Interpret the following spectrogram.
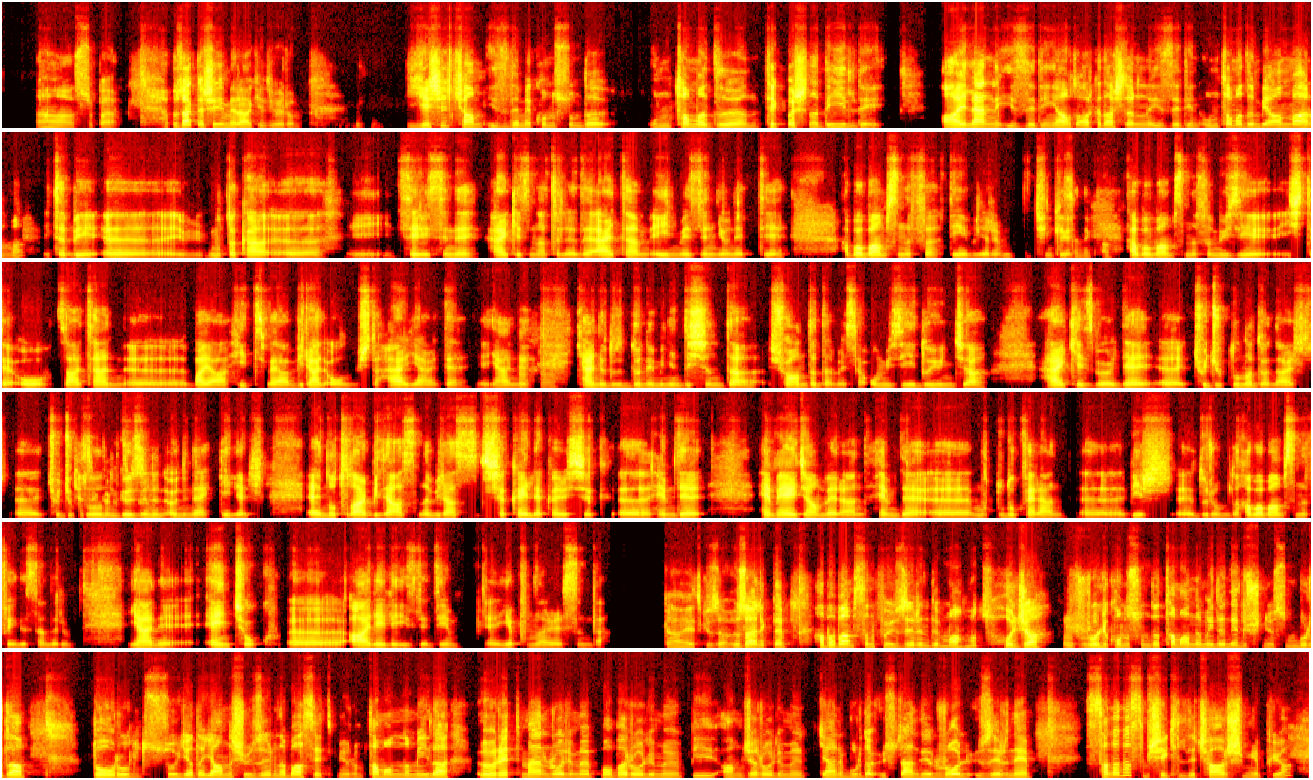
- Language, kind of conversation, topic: Turkish, podcast, Yeşilçam veya eski yerli filmler sana ne çağrıştırıyor?
- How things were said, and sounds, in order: other background noise; tapping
